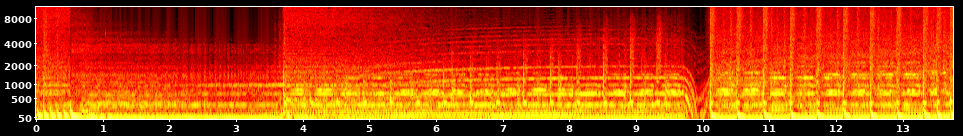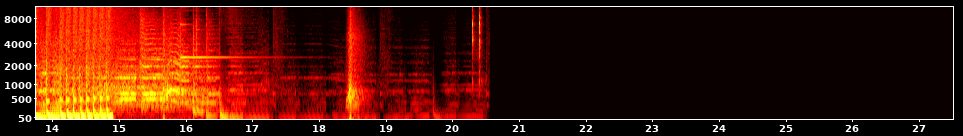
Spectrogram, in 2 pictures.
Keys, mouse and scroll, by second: 0.7 click, 2.1 Return, 2.7-3.4 scroll down 1, 3.7 F2, 4.1-5.2 drag, 6.2 F9.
